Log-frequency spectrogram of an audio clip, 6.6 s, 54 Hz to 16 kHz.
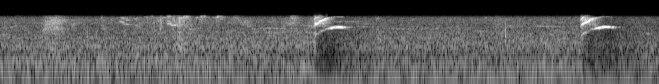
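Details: Young canaries from 2009: two short, sharp chirps that sweep upward and then quickly drop, about three seconds apart, over a steady low hiss.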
